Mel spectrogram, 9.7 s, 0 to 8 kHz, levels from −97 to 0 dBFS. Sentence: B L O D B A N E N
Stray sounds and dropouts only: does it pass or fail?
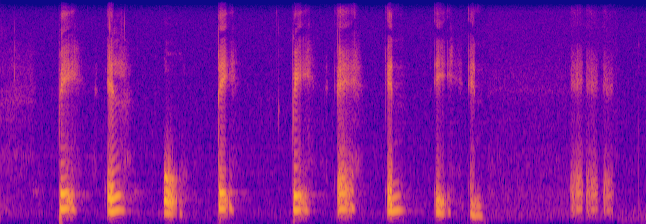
fail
